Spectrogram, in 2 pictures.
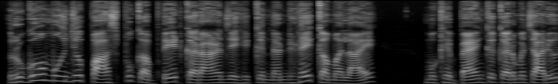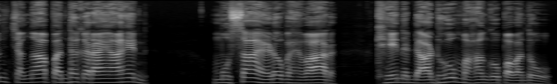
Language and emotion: Sindhi, angry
